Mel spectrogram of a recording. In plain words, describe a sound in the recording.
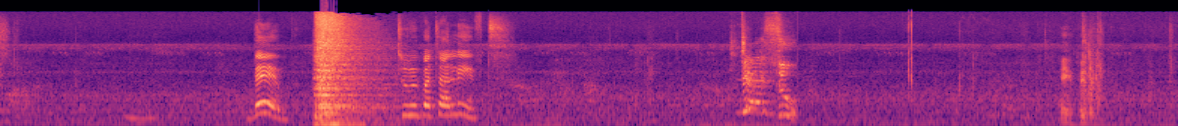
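A woman speaks loudly and expressively close by.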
